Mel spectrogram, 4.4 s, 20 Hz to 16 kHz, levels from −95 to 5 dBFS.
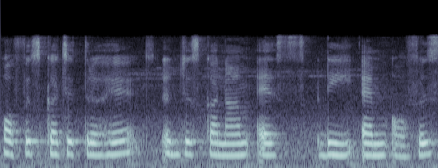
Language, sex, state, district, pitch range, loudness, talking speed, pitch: Hindi, female, Uttar Pradesh, Jalaun, 225-245 Hz, -20 LUFS, 135 wpm, 235 Hz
